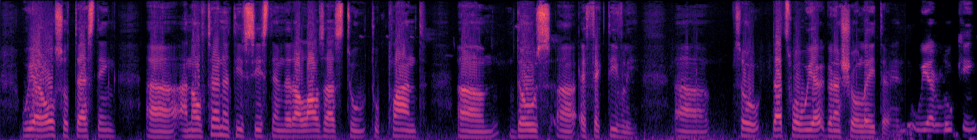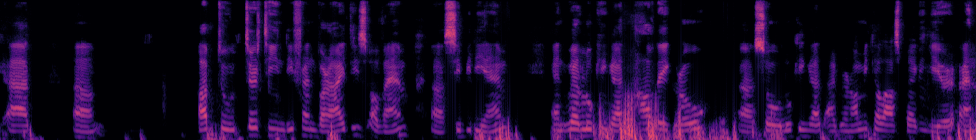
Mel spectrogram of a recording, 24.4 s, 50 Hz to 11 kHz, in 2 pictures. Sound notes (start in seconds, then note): 18.2 wind whooshing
